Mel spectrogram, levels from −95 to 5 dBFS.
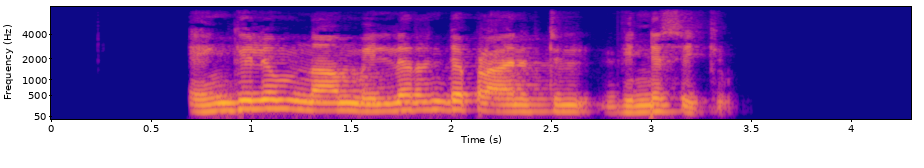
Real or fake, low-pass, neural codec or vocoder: real; 7.2 kHz; none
